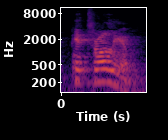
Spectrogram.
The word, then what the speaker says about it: petroleum: 근데 석유라는 말이 petroleum 그렇게 발음합니다.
